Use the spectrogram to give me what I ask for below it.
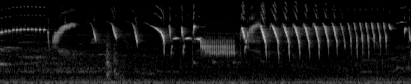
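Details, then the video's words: A Spanish Timbrado canary sings loud, bright phrases of sweeping whistles and downslurs, ending in a fast metallic trill of repeated notes at about a dozen per second. "Spanish Timbrado Canary Singing"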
